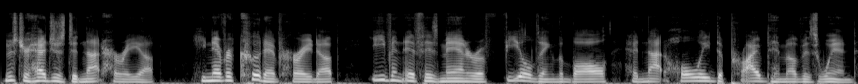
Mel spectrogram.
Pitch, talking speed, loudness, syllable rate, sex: 140 Hz, 195 wpm, -18 LUFS, 4.9 syllables/s, male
